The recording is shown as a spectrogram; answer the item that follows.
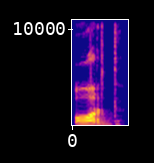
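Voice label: "орд", Komi, female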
